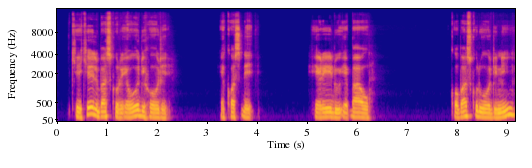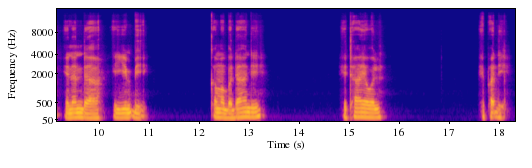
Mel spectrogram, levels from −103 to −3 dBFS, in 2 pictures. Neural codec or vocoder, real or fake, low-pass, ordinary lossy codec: none; real; 14.4 kHz; none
